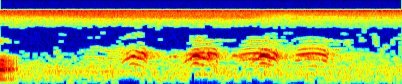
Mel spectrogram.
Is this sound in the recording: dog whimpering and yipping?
no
